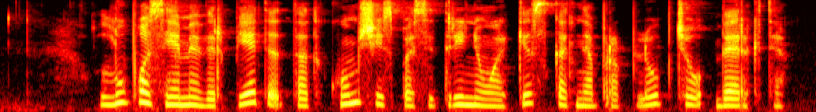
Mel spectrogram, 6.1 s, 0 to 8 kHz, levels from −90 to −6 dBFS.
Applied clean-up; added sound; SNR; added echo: none; none; none; none.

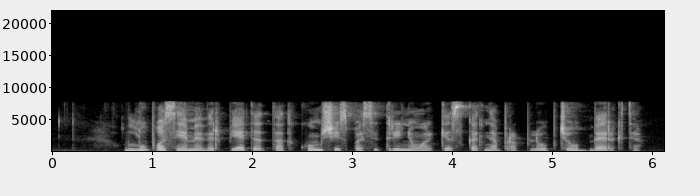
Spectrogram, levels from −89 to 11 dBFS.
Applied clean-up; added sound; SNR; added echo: none; Bass drum / Thump, thud; 11 dB; none.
